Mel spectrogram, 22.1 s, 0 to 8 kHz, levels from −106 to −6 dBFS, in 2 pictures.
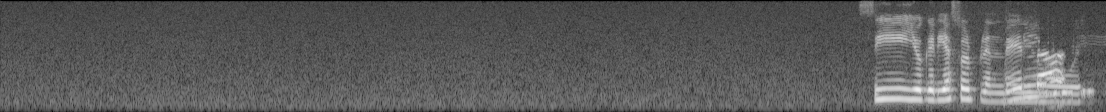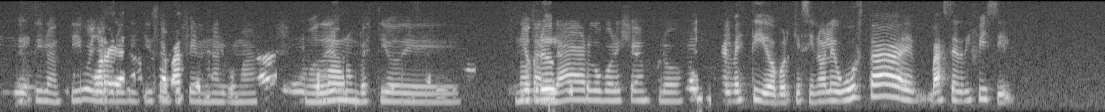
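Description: From 10.37 to 10.73 s a faint delayed copy of the speech trails the talker by 333 ms, about 10 dB down, and returns as fainter scraps at 11.33–11.39, 11.71–11.75 and 16.14–16.19 s, sinking to roughly 30 to 35 dB below. This is an echo leak, likely from a loudspeaker whose echo canceller let part of its microphone pickup back into the call.

Overlapping this, the talker's speech dips and breaks up in pieces at 10.38–11.24, 11.76–14.09, 14.48–15.87 and 16.61–18.33 s, dropping by roughly 30 to 35 dB at worst. This is speech suppressed in double talk: with both sides talking, the canceller likely turned everything down.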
